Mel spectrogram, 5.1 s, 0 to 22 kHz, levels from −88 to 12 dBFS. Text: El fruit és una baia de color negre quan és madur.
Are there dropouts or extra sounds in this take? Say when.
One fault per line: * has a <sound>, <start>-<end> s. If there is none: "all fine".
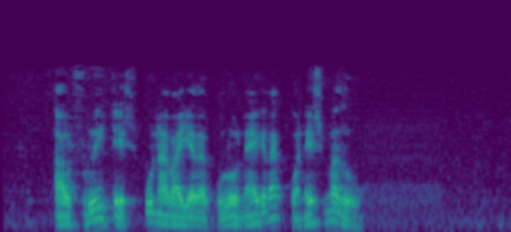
all fine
